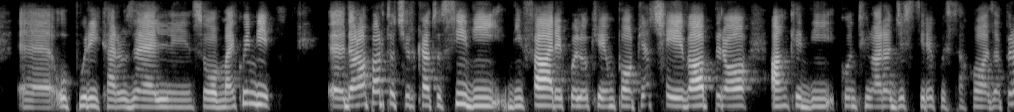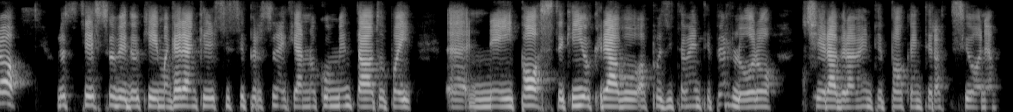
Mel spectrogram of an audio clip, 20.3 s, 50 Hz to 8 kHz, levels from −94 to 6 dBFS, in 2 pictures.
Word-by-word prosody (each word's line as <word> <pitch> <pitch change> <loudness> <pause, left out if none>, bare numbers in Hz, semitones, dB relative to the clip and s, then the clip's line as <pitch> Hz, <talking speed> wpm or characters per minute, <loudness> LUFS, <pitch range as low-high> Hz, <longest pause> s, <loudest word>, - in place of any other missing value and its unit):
ehm, 180 -1 -2
oppure 220 +1 +1
i 210 - -2
caroselli, 195 0 +1
insomma. 185 0 0
E 195 - 0
quindi, 265 -3 +3 0.5
ehm, 210 -1 +3
da 225 +2 +5
una 250 +2 +4
parte 295 0 -1
ho - - -1
cercato 235 0 0
sì, 265 +5 +3
di 220 +1 +3
di 205 +2 -2
fare 225 0 +8
quello 215 -1 -2
che 220 -1 -2
un 210 - -4
po' 215 0 -1
piaceva, 225 -1 +5
però 225 -2 +3 0.3
anche 215 +1 +2
di 205 +3 -5
continuare 210 -1 -3
a 205 - -2
gestire 215 +1 -6
questa 190 -2 -14
cosa, 195 0 -6
però 280 +6 0 0.4
lo 230 - -5
stesso 240 0 -3
vedo 205 -2 -1
che 210 0 -1
magari 205 +2 +1
anche 215 0 0
le 210 - -3
stesse 215 +2 -9
persone 220 0 -10
che 200 - -4
hanno 200 0 -5
commentato 210 -2 -1
poi, 195 +1 -2 0.3
ehm, 190 +1 -4
nei 200 0 0
post 225 -3 +1
che 220 +3 -2
io 225 -1 +1
creavo 200 -2 +3
appositamente 205 0 -8
per 260 -1 -13
loro, 195 0 -4 0.2
c'era 195 -2 0
veramente 190 +1 -5
poca 195 0 -9
interazione. 185 0 -9
210 Hz, 170 wpm, -24 LUFS, 195-220 Hz, 0.5 s, fare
